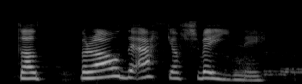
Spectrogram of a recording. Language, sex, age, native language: Icelandic, female, 10, Icelandic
